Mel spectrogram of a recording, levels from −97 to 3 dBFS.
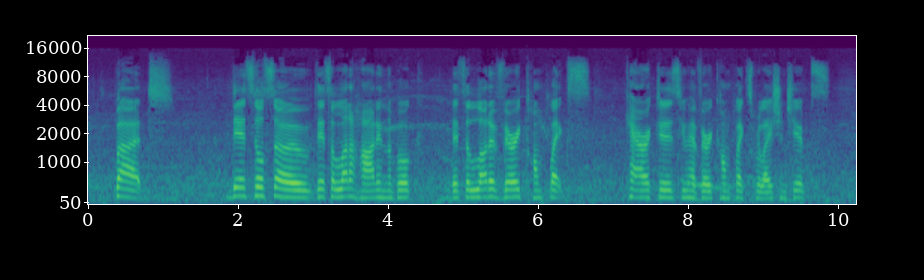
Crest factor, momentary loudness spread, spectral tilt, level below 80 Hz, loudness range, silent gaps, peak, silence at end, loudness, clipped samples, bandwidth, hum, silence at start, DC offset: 18 dB; 18 LU; -4 dB/octave; -60 dBFS; 3 LU; none; -8 dBFS; 0 s; -26 LUFS; under 0.1%; 15 kHz; none; 0 s; under 0.1%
